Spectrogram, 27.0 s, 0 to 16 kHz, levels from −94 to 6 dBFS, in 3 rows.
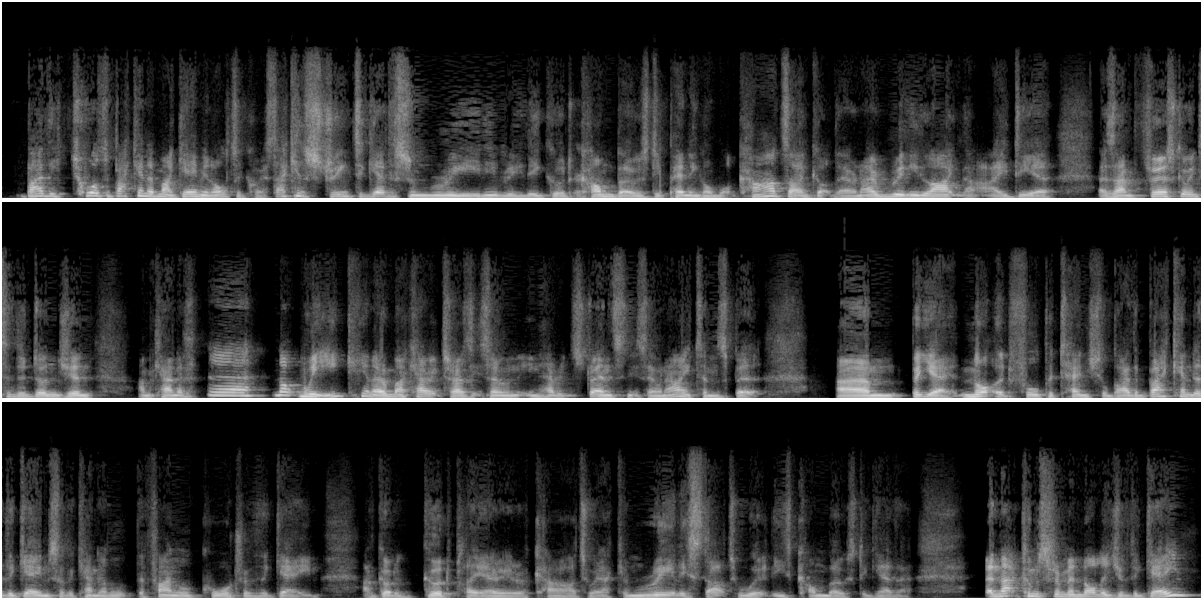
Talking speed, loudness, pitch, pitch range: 250 wpm, -22 LUFS, 130 Hz, 115-155 Hz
